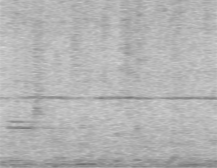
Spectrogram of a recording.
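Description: Indistinct chatter of many people talking at once in a reverberant hall, with a faint steady high-pitched whine running through it.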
